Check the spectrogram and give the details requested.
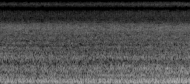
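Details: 2008 Ford Crown Victoria Police Interceptor at idle after replacing the old, worn serpentine belt and tensioner. A steady, smooth low hum with no squeal or chirp from the belt drive.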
